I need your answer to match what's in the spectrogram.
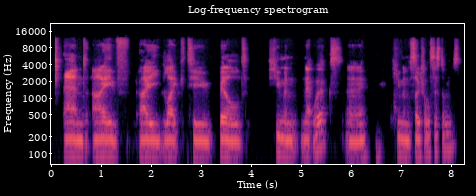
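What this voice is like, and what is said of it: British accent. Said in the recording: “I am obviously British, as you can probably tell by my accent.”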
